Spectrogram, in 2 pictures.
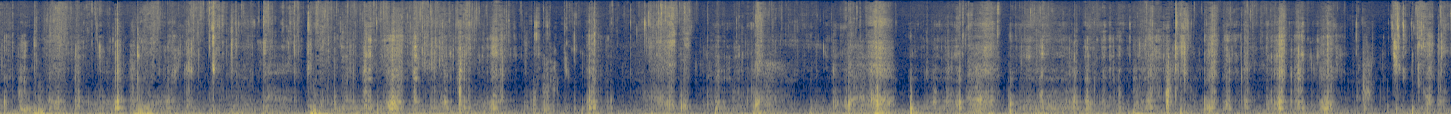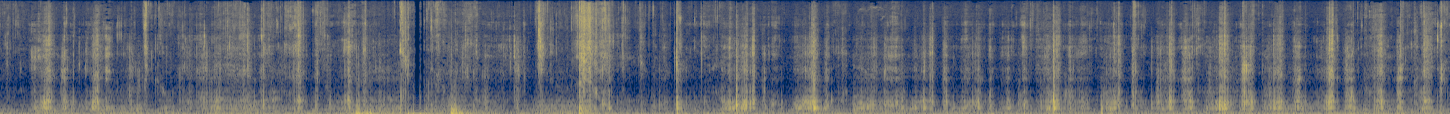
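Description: Close-miked chewing and crunching of food, a dense, irregular run of wet clicks and crackly bites.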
